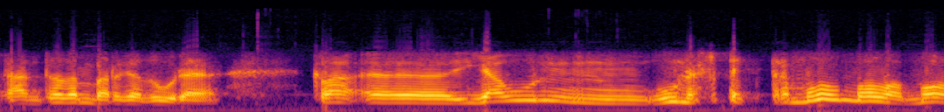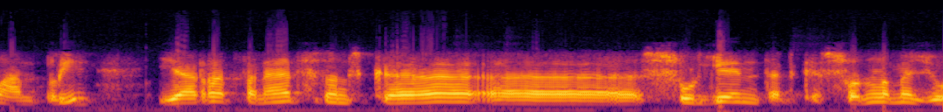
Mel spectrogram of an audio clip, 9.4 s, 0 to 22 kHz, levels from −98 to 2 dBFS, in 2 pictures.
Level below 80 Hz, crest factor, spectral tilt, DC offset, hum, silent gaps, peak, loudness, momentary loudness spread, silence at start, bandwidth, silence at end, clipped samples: -60 dBFS; 14 dB; -5 dB/octave; under 0.1%; none; none; 0 dBFS; -14 LUFS; 9 LU; 0 s; 5.6 kHz; 0 s; under 0.1%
